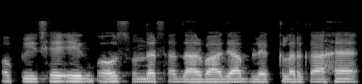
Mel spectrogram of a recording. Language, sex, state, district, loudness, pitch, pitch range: Hindi, male, Jharkhand, Deoghar, -17 LUFS, 130 Hz, 125-135 Hz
